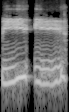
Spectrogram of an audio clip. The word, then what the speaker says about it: Behki: Well, on Facebook, I'm Behki, but Becky is spelled different. So it's Behki.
